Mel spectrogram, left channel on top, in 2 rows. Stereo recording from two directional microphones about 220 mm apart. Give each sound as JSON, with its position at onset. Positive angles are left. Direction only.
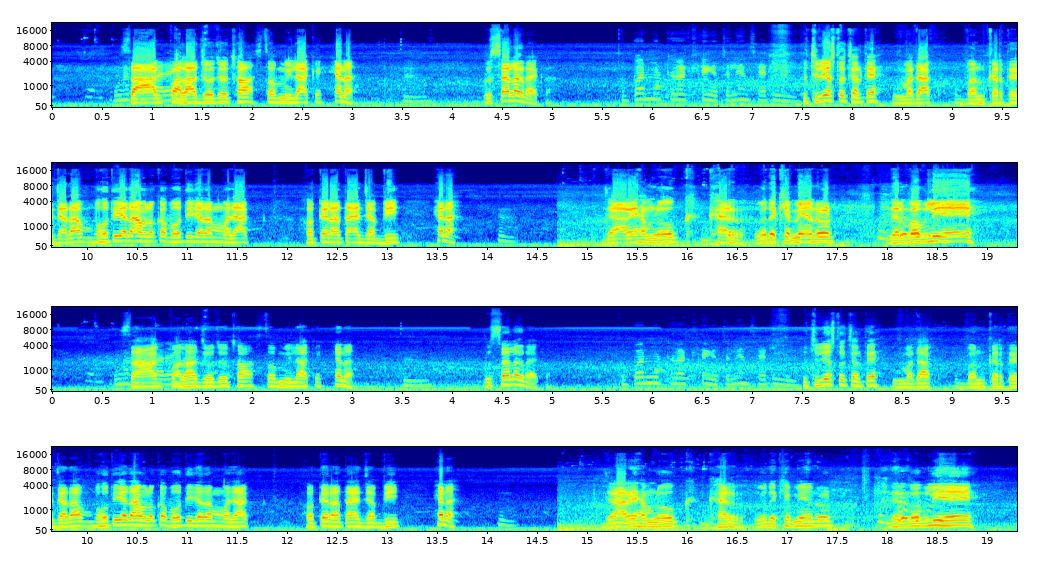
{"t": 0.9, "sound": "a sound", "side_deg": 15}
{"t": 1.3, "sound": "speech", "side_deg": 0}
{"t": 1.5, "sound": "speech", "side_deg": 25}
{"t": 4.5, "sound": "speech", "side_deg": 25}
{"t": 5.8, "sound": "a man's voice", "side_deg": -15}
{"t": 7.5, "sound": "a man's voice", "side_deg": 0}
{"t": 15.2, "sound": "a man's voice", "side_deg": -10}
